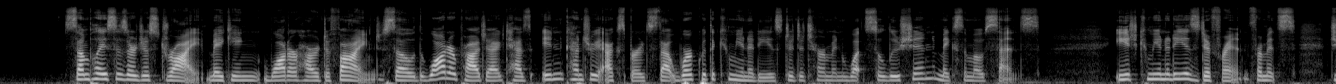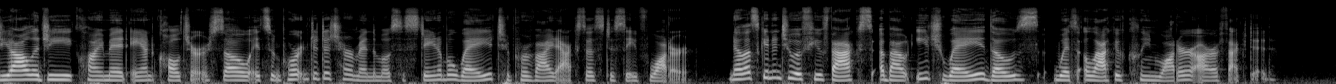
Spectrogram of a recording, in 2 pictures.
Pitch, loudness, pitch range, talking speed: 195 Hz, -22 LUFS, 180-225 Hz, 170 wpm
